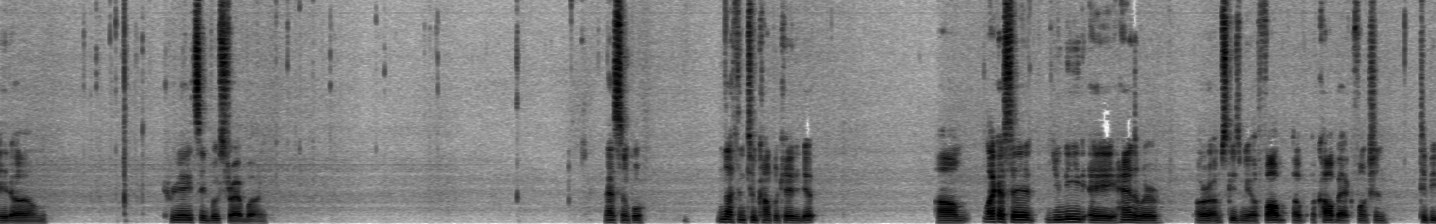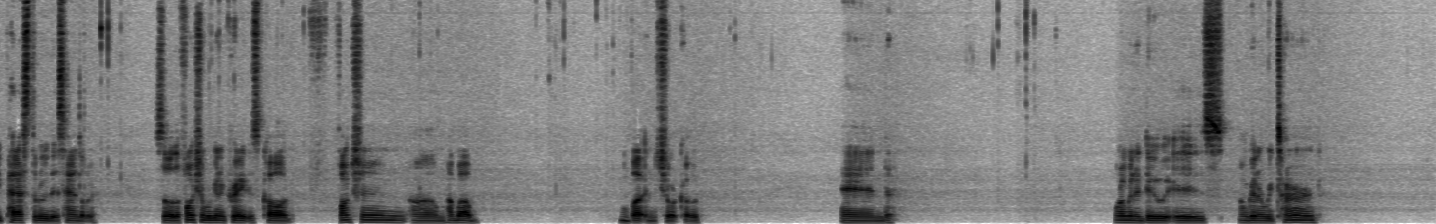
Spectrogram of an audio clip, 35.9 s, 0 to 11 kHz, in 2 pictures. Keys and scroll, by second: 0.9-6.4 typing, 12.4-13.8 typing, 20.6-23.2 typing, 24.6-26.9 typing, 30.4-31.1 typing, 33.5-34.5 typing.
